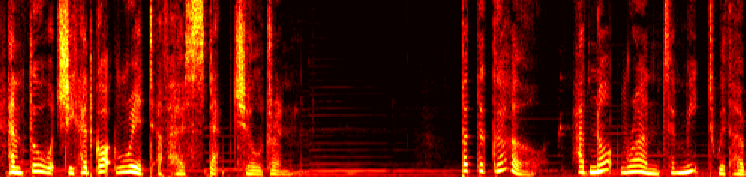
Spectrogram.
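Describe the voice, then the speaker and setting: A woman narrates a scripted fairy tale at a slow pace with music behind her. Her reading is measured and careful, in the manner of a storybook audiobook. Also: medium pitch. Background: background music.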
